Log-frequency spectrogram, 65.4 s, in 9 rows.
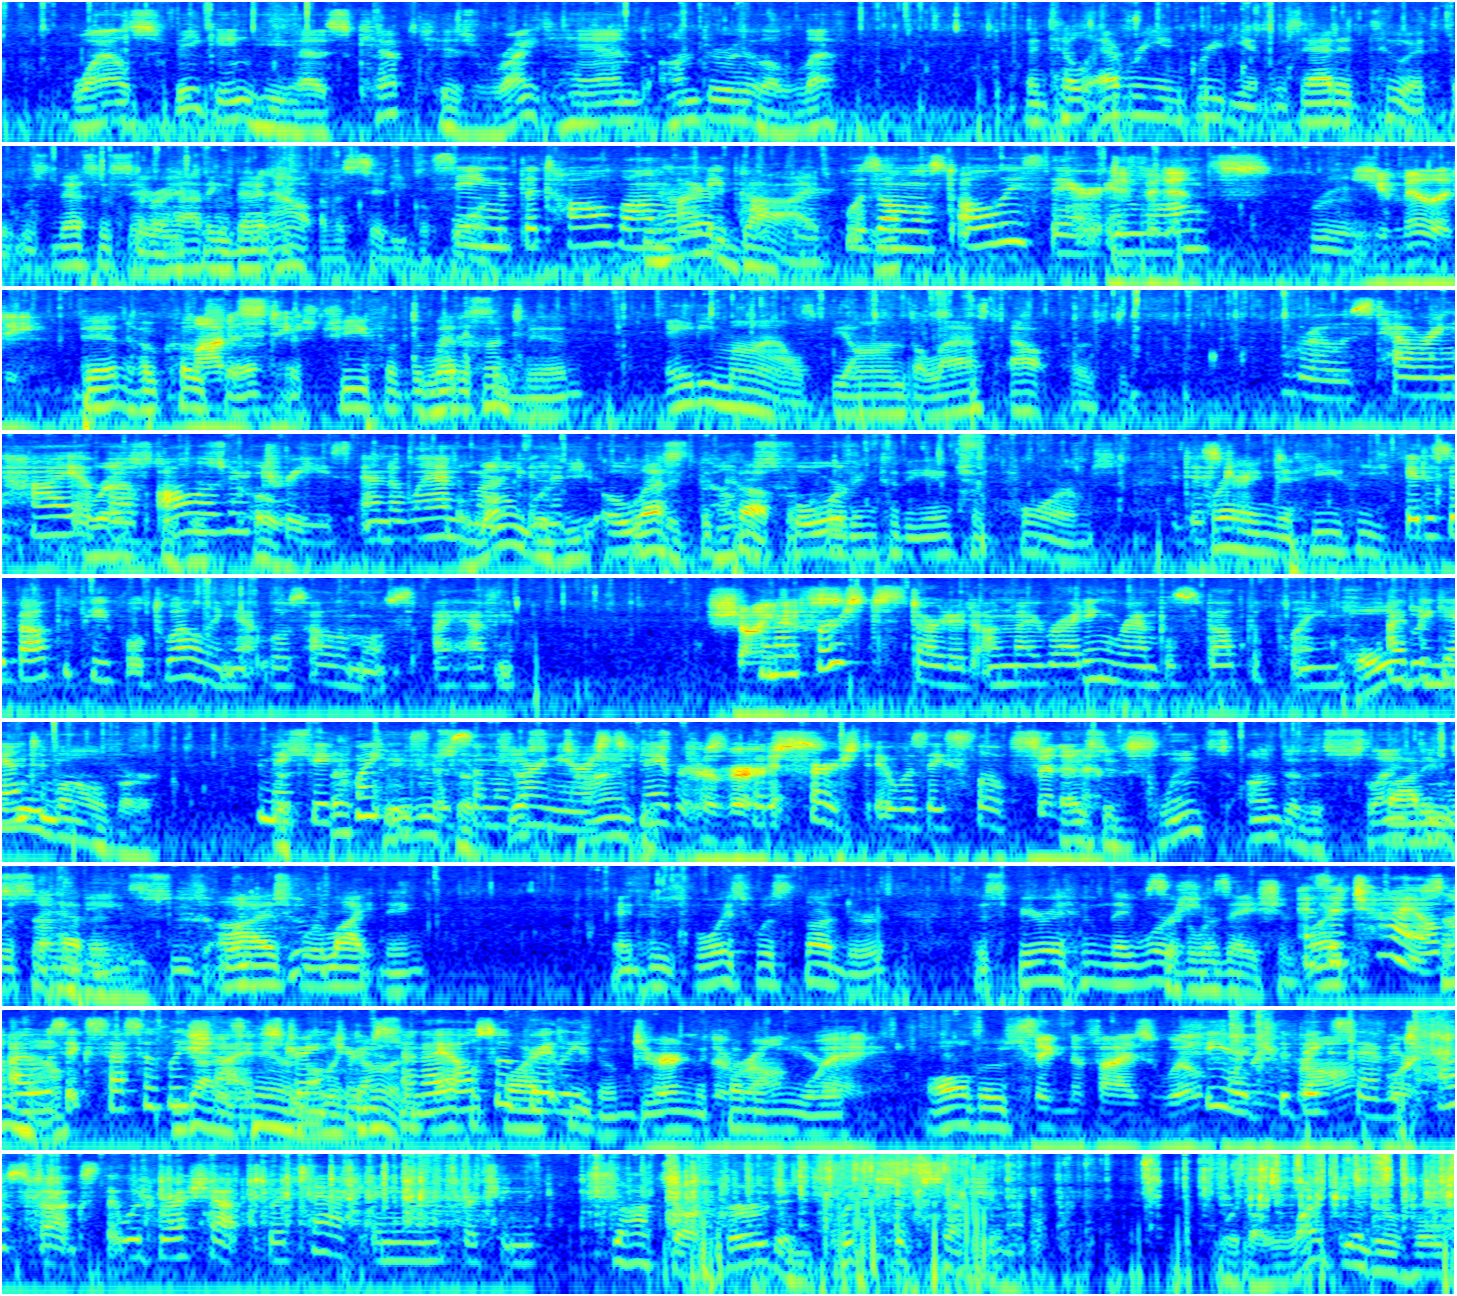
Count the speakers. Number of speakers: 5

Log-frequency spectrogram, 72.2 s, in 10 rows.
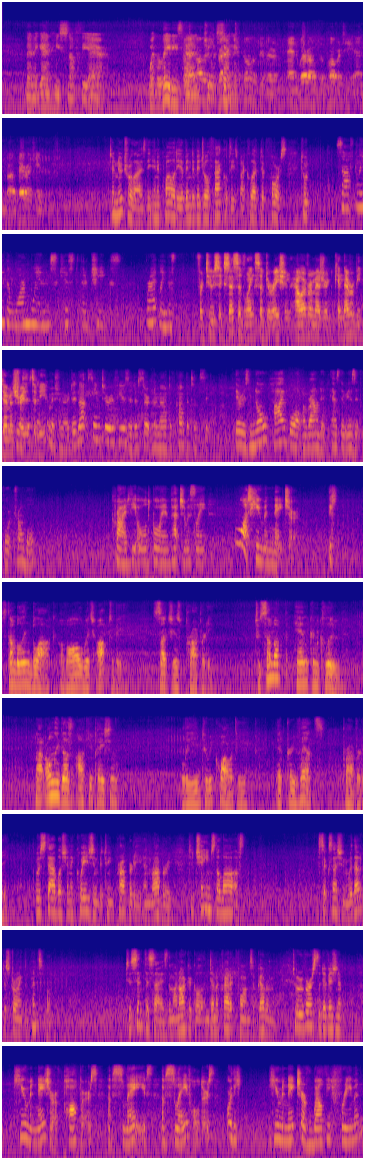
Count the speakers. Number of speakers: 9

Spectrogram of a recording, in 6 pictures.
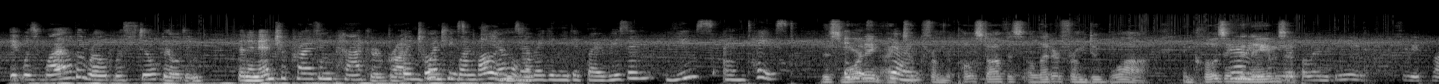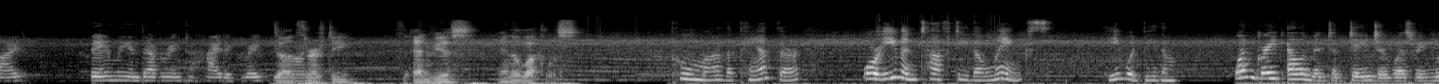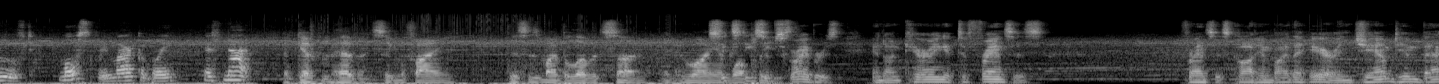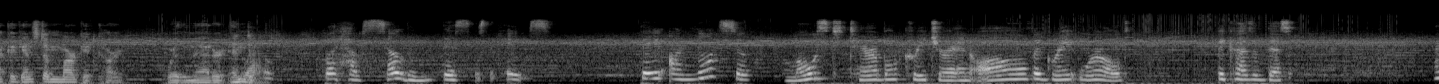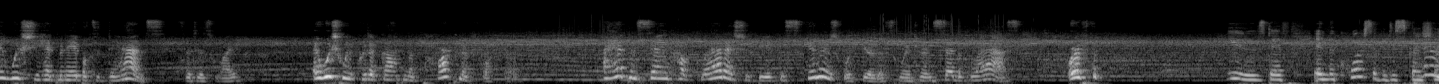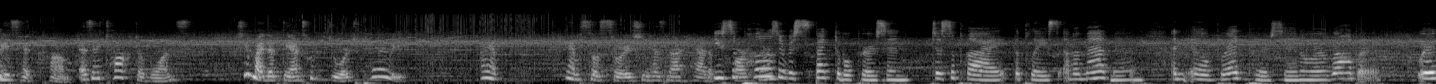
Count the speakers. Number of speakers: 7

